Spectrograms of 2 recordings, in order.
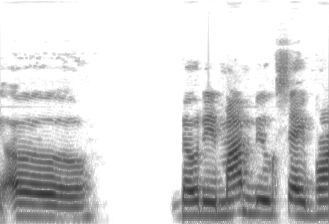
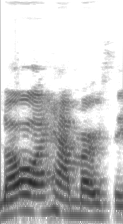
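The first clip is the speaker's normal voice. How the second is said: ordinary talk, nothing marked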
